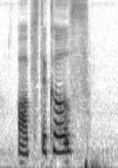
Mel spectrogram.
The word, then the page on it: obstacles: American English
